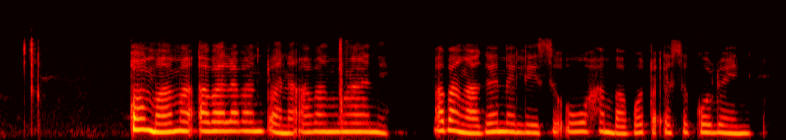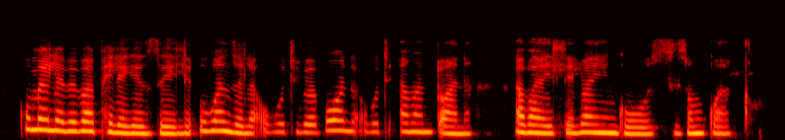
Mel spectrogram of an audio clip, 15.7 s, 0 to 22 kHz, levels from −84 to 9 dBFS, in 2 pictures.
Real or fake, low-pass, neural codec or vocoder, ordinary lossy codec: fake; 7.2 kHz; codec, 16 kHz, 4 kbps, FunCodec, trained on Chinese and English, 50 frames a second; Opus, 16 kbps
